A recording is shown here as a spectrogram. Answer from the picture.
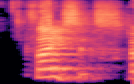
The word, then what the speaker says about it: phthisis: You were right. It's just thysis. I preferred fucking it up as hard as possible, but like... – It helps to know what we're talking about. – It does help to know what we're talking about. So it's thysis. If you hear me saying thysis, it's because it's spelled like that.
